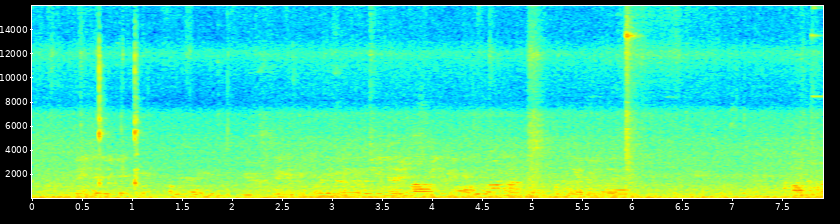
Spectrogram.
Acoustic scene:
restaurant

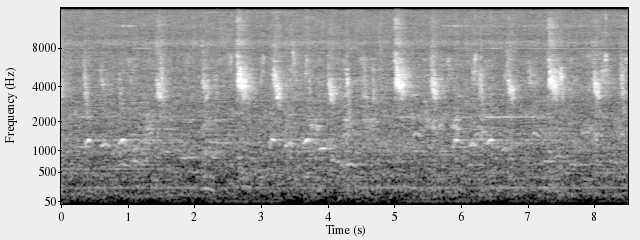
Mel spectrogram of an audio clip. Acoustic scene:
park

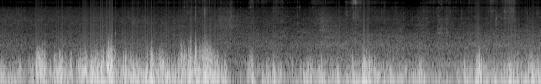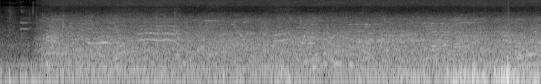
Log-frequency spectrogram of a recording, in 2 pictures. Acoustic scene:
residential area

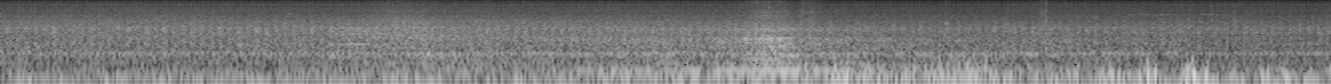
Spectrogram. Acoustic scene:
street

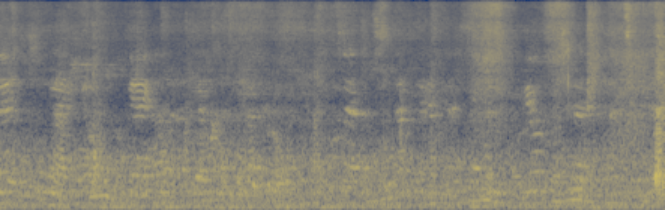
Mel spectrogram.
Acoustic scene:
crowded indoor space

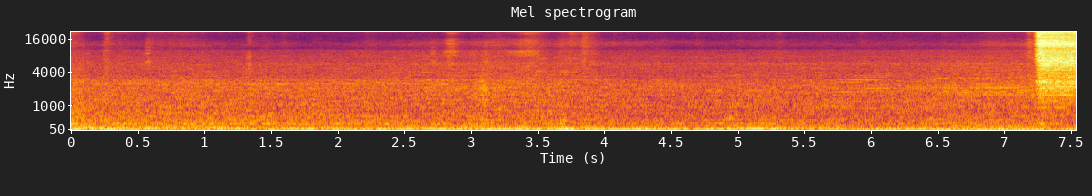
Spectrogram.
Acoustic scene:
bus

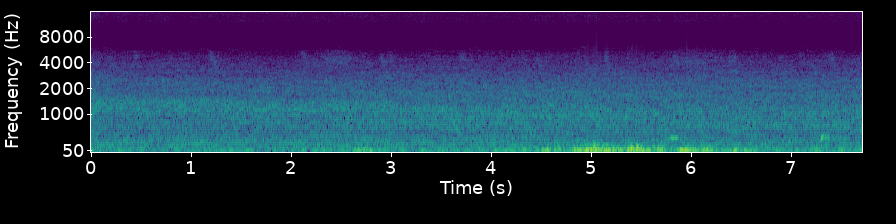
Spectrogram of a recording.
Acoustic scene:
park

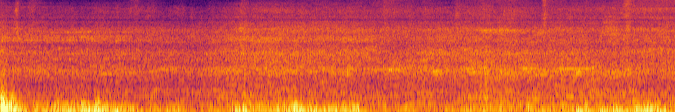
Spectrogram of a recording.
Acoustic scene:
street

